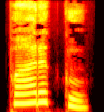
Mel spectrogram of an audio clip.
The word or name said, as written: ಪ್ರಾಕ್ಕು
